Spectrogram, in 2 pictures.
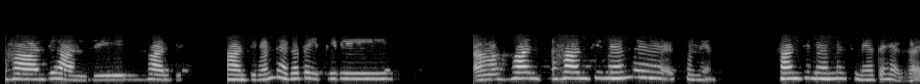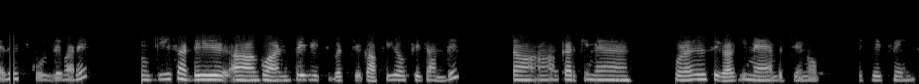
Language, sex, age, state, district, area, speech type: Punjabi, female, 30-45, Punjab, Jalandhar, rural, conversation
